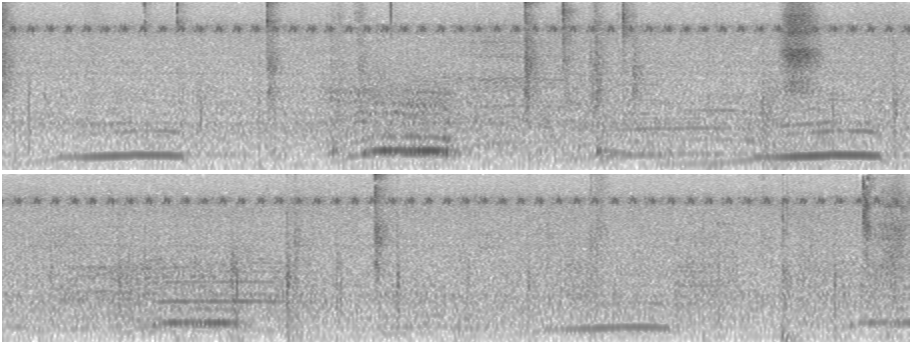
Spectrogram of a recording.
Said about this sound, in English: Now the area with the cows is over here. I can hear cows.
